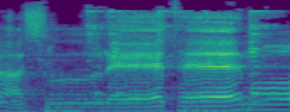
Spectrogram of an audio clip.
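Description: Enka song: a male singer holds long notes with a wide vibrato over a band accompaniment that has a steady bass line.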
